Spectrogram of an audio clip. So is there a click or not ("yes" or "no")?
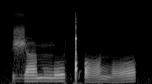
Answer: yes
